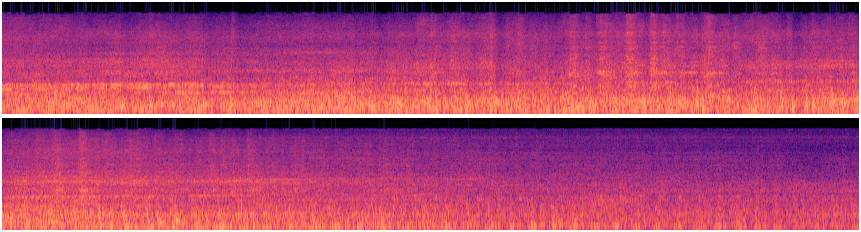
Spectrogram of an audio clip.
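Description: Electric train pulling away. The traction-motor whine rises in pitch as it accelerates, the wheels clack over rail joints midway, and the sound fades steadily over the last several seconds as the train moves off.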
